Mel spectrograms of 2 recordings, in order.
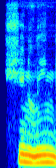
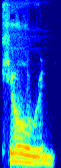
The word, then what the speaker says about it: Xinling: This one's titled Xinling's Meaning of the Coming from the West, or Xinling is the Chinese way of pronouncing his name. The Japanese way is Kyorin.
